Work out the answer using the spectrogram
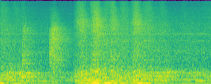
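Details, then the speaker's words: Toyota All-Trac engine revving after an exhaust fix routes all exhaust out the back: subdued, slightly tinny rasp at the tailpipe, much quieter inside the car; normal exhaust note. "i think now that it all comes out the back it stinks up the shop faster a little quieter it's definitely way quieter sitting in here oh yeah that is so much quieter in the car"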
